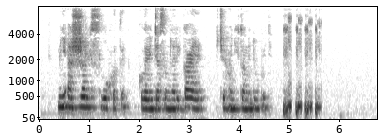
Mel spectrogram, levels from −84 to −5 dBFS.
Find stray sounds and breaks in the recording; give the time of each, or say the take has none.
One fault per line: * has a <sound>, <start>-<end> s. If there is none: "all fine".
* has a laugh, 4.9-5.7 s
